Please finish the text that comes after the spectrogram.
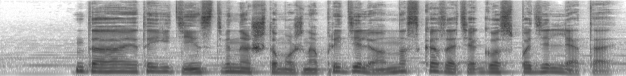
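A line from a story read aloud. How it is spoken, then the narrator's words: Plain. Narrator (Russian): сказала Луисе Ял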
